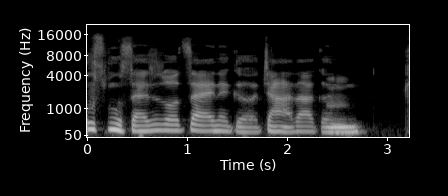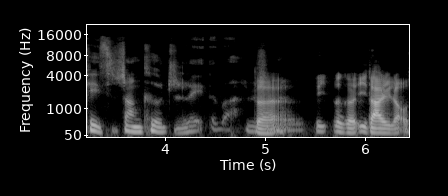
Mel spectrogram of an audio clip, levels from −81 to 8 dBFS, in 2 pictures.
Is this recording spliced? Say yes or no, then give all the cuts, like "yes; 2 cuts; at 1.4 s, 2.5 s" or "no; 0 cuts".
no; 0 cuts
